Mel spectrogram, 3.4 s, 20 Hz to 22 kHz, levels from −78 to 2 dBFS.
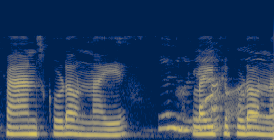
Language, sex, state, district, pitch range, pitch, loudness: Telugu, female, Andhra Pradesh, Annamaya, 180-205 Hz, 195 Hz, -16 LUFS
